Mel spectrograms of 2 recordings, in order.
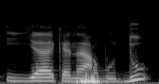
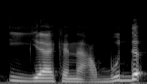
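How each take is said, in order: First: The last word ends with a short vowel. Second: The last word ends on a bare consonant. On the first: The speaker calls it wrong. "you cannot say Iyaka na'budu" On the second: The speaker calls it right. "You would have to say Iyaka na'bud"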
